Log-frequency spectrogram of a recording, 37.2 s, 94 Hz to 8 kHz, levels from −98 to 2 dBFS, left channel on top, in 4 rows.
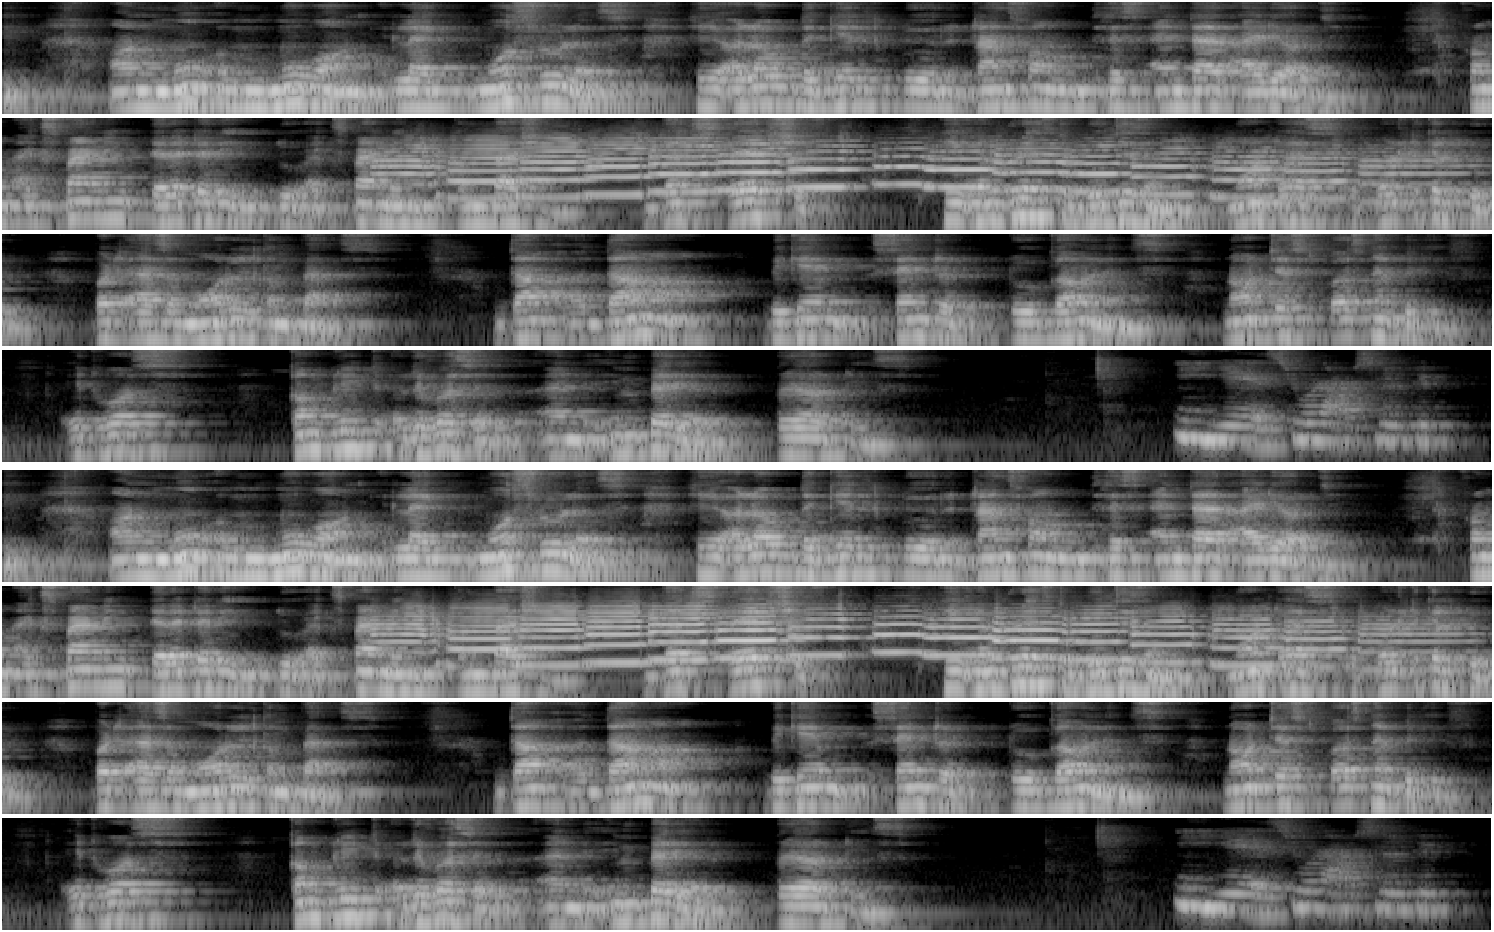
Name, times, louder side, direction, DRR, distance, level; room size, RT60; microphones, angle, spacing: voice 1, 0.0-8.4 8.8-14.5 15.2-18.8 19.2-20.9 21.7-23.1 23.4-25.9 26.3-27.8 28.3-29.1 29.7-33.6, right 1 dB, 15° right, 1.0 m, -32 dB
Trumpet, 11.6-18.5, right 3 dB, 45° right, 1.0 m, -28 dB
voice 2, 35.3-36.8, left 1 dB, 35° left, 2.0 m, -38 dB
10.5 x 10.5 x 2.8 m
head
